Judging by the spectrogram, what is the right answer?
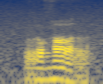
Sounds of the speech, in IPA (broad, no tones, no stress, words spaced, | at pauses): rɔɦɑr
